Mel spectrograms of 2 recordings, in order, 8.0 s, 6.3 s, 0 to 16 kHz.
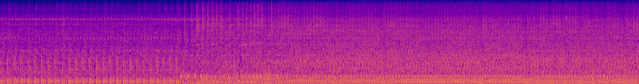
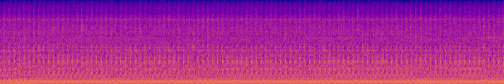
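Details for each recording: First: John Deere D110 riding mower single-cylinder engine after regapping the spark plug to 0.030 in, tightening it, and richening the cap-limited carburetor about a quarter turn: it catches after a couple of seconds, then settles into a steady, even mid-pitched run with no misses. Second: John Deere D110 riding mower, after carb spray flush: harsh, uneven chugging with a hammering beat about three per second instead of smooth idle; misfire traced to spark plug only hand-threaded, loose.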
